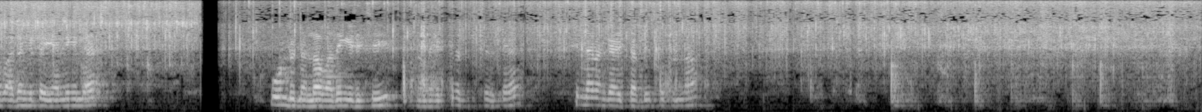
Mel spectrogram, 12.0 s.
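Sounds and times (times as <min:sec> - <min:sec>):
food sizzling in hot oil: 0:00.0 - 0:12.0
metal ladle scraping a pan: 0:08.1 - 0:12.0.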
